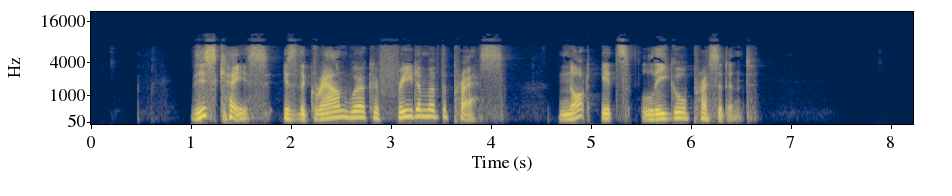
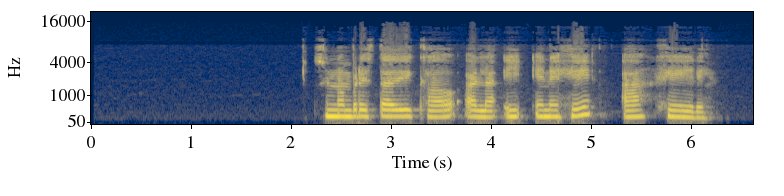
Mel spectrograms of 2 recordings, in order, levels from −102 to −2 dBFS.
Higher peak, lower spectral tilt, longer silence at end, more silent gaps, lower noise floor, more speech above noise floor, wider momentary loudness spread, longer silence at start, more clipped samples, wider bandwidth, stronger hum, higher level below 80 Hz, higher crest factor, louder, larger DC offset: about the same, -2 dBFS vs 0 dBFS; about the same, -5 dB/octave vs -5 dB/octave; first, 1.6 s vs 0.4 s; neither; first, -83 dBFS vs -70 dBFS; first, 64 dB vs 57 dB; first, 11 LU vs 7 LU; second, 1 s vs 2.1 s; neither; second, 9.4 kHz vs 10.5 kHz; neither; second, -60 dBFS vs -52 dBFS; about the same, 18 dB vs 14 dB; second, -19 LUFS vs -14 LUFS; neither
